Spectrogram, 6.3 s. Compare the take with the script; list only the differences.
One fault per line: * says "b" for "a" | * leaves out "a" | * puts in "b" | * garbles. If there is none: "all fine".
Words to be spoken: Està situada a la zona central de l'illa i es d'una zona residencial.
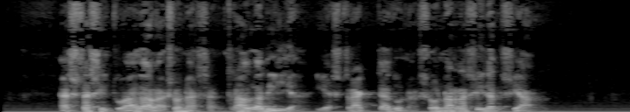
* puts in "tracta"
